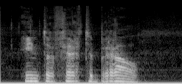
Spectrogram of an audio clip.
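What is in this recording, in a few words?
"intervertebraal", Dutch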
